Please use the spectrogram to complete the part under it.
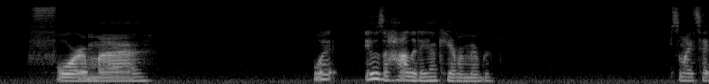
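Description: A young woman speaks close to a microphone, in short expressive bursts.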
